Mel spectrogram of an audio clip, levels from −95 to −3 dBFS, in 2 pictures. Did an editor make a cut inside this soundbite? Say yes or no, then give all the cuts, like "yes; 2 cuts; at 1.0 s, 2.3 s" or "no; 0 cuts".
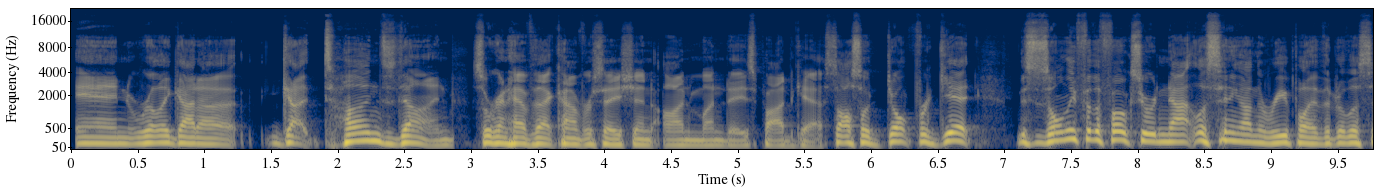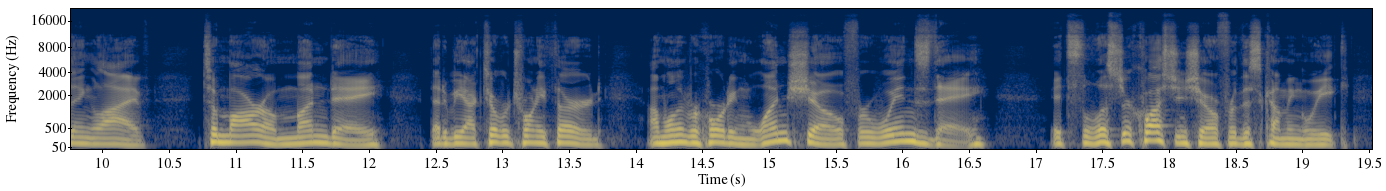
yes; 1 cut; at 2.9 s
